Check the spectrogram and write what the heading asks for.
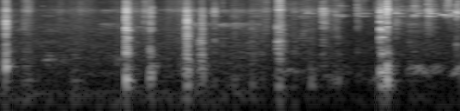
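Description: Plastic lunch-box lid being snapped onto its container and the box set down on the counter: a handful of light clicks and knocks, the loudest near the end.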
